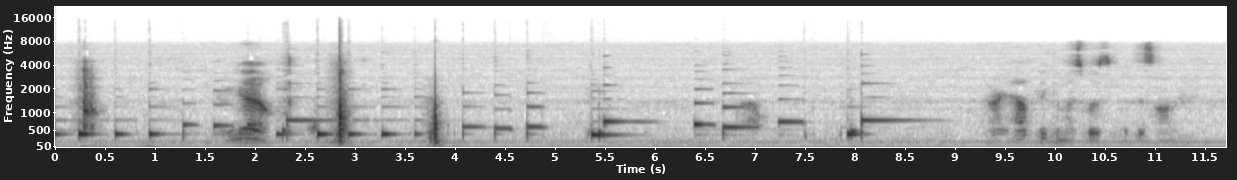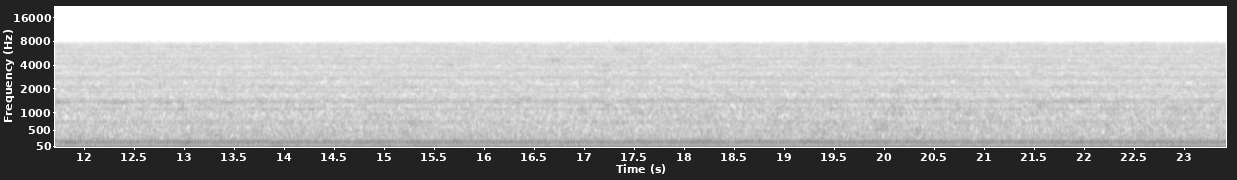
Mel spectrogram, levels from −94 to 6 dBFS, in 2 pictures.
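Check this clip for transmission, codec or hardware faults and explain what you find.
There is one fault, audio missing between chunks, heard as three brief skips at 9.54, 15.52 and 21.50 s. Each removes roughly 20 ms and the sound resumes immediately. The cause is likely a recorder or processor working in 6-second blocks and losing a sliver at each handover, which fits the steady 6 s spacing. Unlike a packet-loss dropout, there is no silent gap or concealment smear, and the skips fall at a fixed interval rather than scattered.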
